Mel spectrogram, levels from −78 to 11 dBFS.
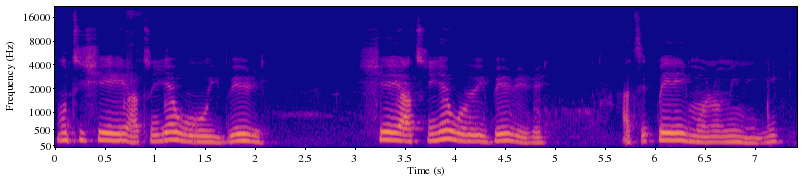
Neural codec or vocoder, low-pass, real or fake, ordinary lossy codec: vocoder, 44.1 kHz, 128 mel bands every 512 samples, BigVGAN v2; 19.8 kHz; fake; none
